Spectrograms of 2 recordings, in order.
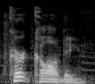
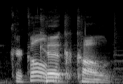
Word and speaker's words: Kirkcaldy: How would you pronounce that? Kirkcaldy. Kirkcaldy.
